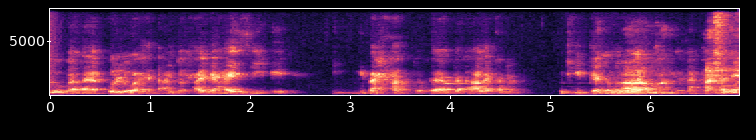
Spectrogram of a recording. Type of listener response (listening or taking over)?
taking over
